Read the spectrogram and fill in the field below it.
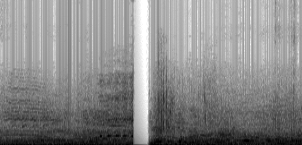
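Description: Goats bleating amid a busy Salem Ayothiapattinam goat market, the calls rising over constant crowd chatter and dense background noise, with a brief dropout midway.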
